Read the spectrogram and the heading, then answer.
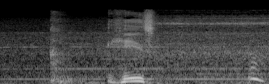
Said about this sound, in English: How goddamn loud it is outside. He's 4 feet away from where these guys are operating a wet saw.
